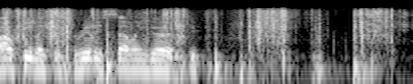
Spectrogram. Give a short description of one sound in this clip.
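Cards slide and tap against each other.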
